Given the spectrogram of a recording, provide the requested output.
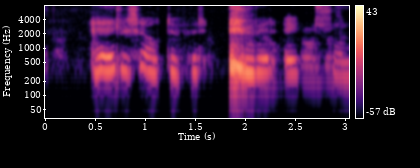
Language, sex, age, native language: Icelandic, male, 7, Icelandic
